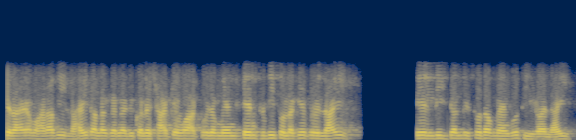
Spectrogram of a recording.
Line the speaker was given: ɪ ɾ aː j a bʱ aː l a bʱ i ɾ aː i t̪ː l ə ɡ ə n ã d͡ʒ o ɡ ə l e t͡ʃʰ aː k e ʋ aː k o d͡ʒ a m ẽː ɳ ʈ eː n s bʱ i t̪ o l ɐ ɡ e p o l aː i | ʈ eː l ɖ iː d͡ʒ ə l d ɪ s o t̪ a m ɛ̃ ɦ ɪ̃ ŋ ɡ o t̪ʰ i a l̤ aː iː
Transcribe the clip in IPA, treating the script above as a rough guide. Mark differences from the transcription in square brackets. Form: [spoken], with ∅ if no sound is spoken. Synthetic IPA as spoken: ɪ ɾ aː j a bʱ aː [ɽ] a bʱ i [l] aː i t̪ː l ə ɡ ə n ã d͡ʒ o [k] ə l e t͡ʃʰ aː k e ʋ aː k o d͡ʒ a m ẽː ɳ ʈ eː n s bʱ i t̪ o l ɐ ɡ e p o l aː i | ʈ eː l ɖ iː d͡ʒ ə l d ɪ s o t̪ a m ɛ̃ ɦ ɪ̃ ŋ ɡ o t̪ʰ i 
